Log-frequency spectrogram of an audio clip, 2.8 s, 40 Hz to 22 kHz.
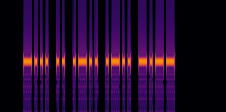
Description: Morse code, heard as a keyed tone, about 34 wpm, 700 Hz. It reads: BILLY
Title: USA Common Names - 35wpm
